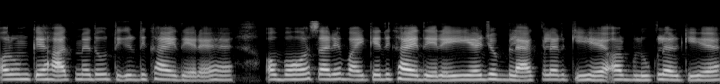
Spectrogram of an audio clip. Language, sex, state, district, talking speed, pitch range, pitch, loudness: Hindi, female, Haryana, Charkhi Dadri, 235 wpm, 205-230 Hz, 220 Hz, -19 LUFS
